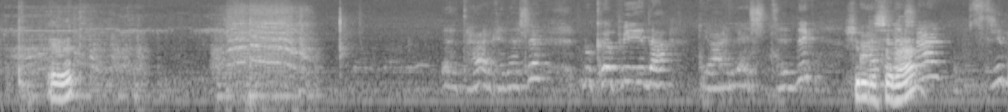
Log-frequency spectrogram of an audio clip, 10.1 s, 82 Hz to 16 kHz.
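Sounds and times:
cordless drill driving screw: 2.1s - 3.2s.

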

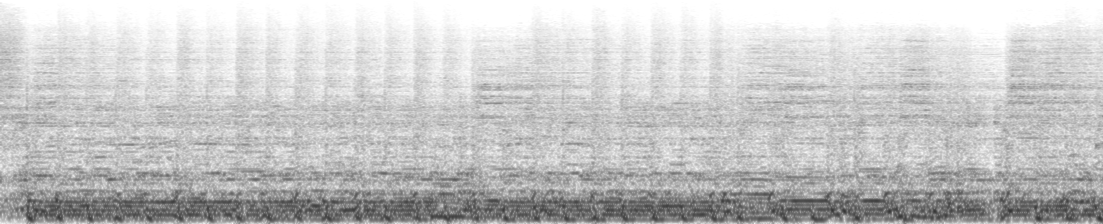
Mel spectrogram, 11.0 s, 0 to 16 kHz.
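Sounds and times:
heavy metal band playing: 0.0s - 11.0s
steady drum beat: 0.0s - 11.0s.

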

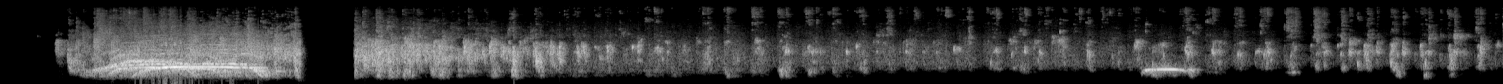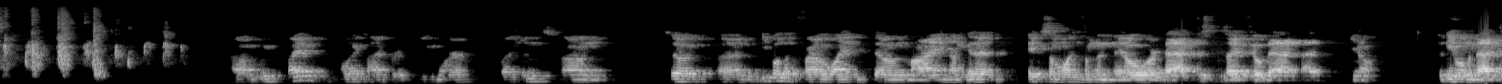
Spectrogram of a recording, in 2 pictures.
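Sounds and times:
audience clapping: 0.6s - 16.9s
audience cheering: 0.7s - 3.0s, 11.4s - 12.1s.

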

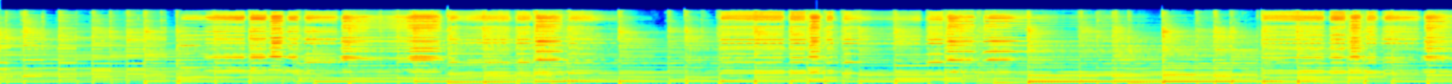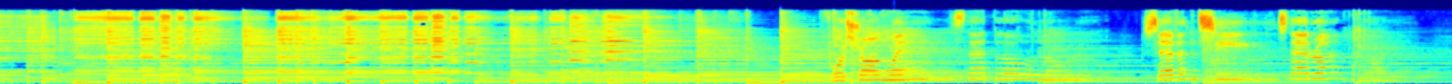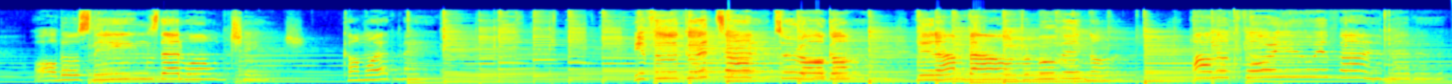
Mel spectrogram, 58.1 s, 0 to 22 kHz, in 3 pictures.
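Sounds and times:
harmonica melody: 0.0s - 30.0s, 45.1s - 52.9s
strummed acoustic guitar: 0.0s - 58.0s.

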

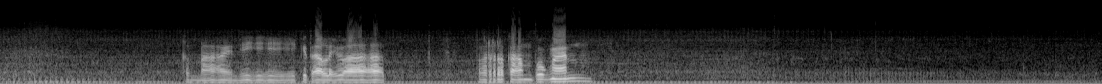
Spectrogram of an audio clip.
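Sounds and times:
motorcycle engine low hum: 0.0s - 11.0s.

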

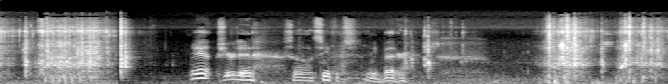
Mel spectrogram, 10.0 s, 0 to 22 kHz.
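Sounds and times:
engine cranking from recoil starter: 0.0s - 2.0s, 8.0s - 10.0s.

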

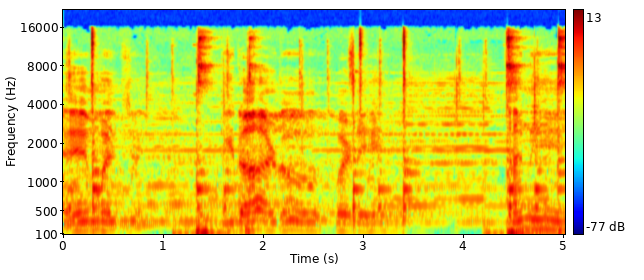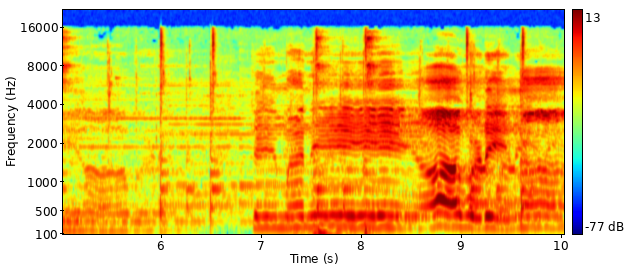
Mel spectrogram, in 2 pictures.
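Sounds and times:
harmonium melody: 0.0s - 10.0s
tabla and dholak drumming: 0.0s - 10.0s.

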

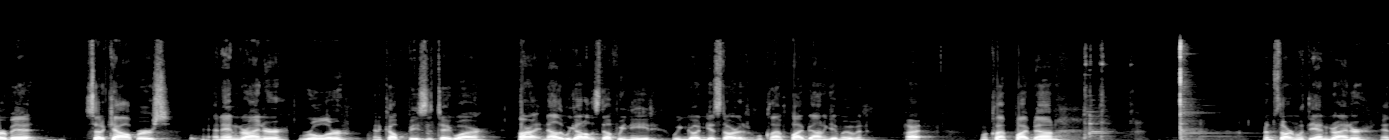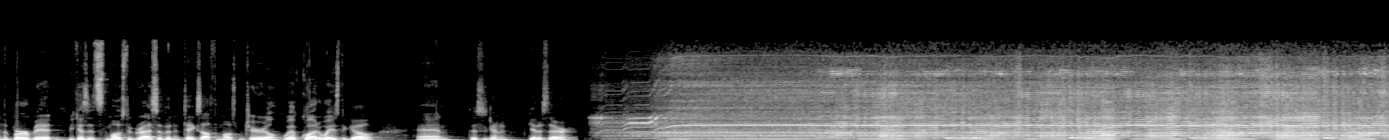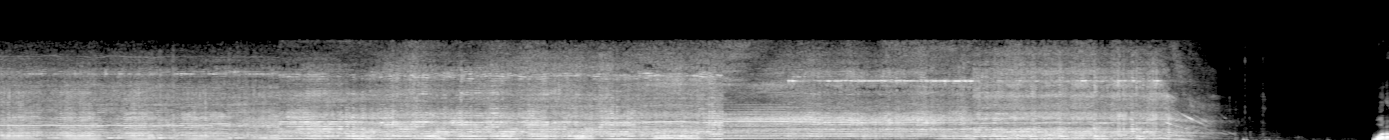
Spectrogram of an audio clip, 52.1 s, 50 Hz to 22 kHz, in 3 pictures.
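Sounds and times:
die grinder grinding steel pipe: 24.8s - 50.3s.

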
